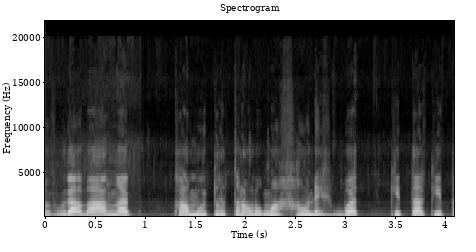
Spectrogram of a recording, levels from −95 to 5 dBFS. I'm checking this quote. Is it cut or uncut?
cut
